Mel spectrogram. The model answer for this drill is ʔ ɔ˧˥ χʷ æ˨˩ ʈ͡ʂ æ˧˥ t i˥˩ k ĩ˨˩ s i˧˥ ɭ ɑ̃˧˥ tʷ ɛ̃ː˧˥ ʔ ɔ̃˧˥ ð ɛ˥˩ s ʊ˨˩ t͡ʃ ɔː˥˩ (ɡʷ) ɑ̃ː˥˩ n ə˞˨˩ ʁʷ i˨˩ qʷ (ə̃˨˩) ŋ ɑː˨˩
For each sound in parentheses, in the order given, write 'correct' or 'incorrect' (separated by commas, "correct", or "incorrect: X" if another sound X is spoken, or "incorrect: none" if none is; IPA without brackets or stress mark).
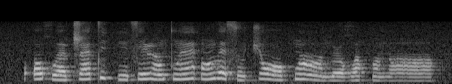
incorrect: kʷ, correct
